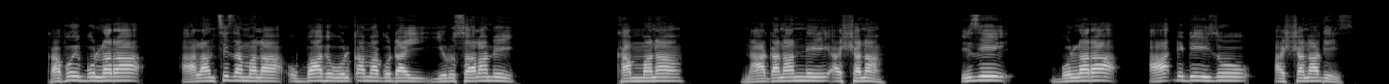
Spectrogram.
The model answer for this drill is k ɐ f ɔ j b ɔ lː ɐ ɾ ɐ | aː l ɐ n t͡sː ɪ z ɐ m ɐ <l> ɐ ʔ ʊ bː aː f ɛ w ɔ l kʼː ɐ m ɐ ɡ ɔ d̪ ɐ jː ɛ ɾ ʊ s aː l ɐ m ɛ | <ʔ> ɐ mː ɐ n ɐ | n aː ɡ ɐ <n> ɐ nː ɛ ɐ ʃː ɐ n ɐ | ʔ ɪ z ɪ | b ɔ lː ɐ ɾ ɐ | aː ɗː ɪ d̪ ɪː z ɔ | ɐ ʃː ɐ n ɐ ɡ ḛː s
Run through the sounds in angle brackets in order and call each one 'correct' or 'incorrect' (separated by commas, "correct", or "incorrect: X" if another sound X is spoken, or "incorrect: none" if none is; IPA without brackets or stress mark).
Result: correct, incorrect: k, correct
